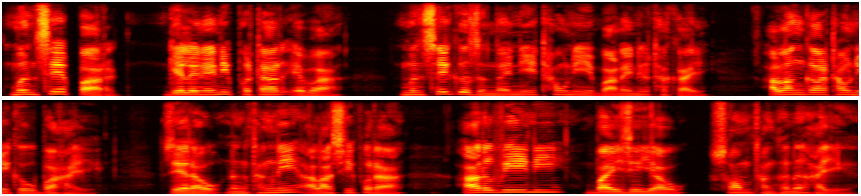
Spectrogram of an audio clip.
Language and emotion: Bodo, neutral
